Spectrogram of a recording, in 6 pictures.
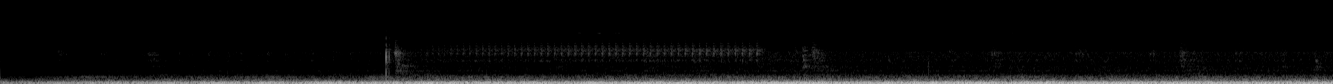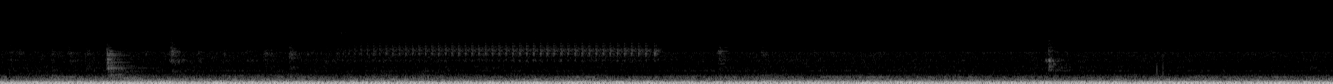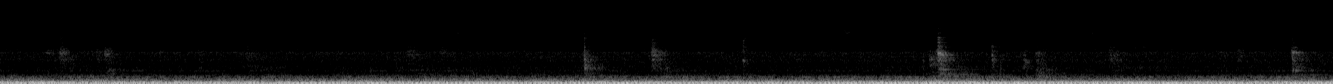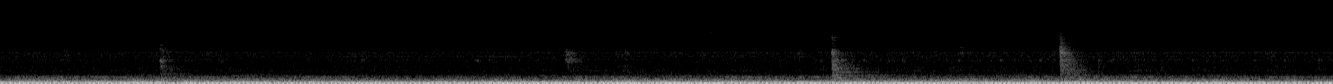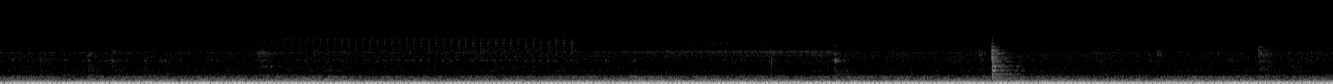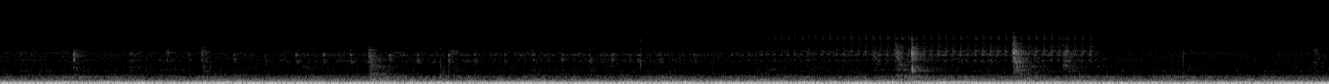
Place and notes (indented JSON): {
  "title": "Utena, Lithuania, loops of rusty wire",
  "date": "2018-09-20 18:50:00",
  "description": "debris. some loops of rusty wire. contact mics.",
  "latitude": "55.52",
  "longitude": "25.58",
  "altitude": "98",
  "timezone": "Europe/Vilnius"
}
